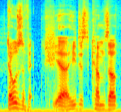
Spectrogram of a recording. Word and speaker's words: Dozovic: Dozovic.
